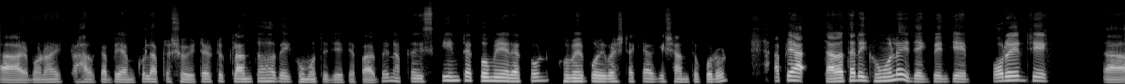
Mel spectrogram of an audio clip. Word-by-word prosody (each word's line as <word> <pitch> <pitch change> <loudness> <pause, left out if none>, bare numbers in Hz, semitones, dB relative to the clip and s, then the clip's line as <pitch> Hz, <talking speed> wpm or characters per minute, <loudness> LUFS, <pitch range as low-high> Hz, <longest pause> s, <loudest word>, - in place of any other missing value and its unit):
আর 105 - +1
মনে 115 0 -4
হয় 120 - -3
একটু - - -17
হালকা 115 +1 -4
ব্যায়াম 115 -2 -2
করলে 130 0 -1
আপনার 125 +1 -12
শরীরটাও 120 +1 -2
একটু 150 +3 -5
ক্লান্ত 130 0 +1
হবে, 145 -2 -2
ঘুমোতে 115 -2 -4
যেতে 115 0 -6
পারবেন। 110 +10 -2
আপনার 140 0 -7
স্কিনটা 185 0 0
কমিয়ে 170 -2 +6
রাখুন। 165 +4 0 0.2
ঘুমের 145 -1 +3
পরিবেশটাকে 140 0 0
আগে 135 +1 -6
শান্ত 125 -2 -3
করুন। 135 +5 +1 0.5
আপনি 195 - +1
আ - - +10 0.3
তাড়াতাড়ি 150 +7 +6
ঘুমোলেই 185 +8 +3
দেখবেন 135 +1 -1
যে, 135 - +2 0.3
পরের 190 +5 +5
যে 180 - +4 0.7
আ - - +3
140 Hz, 175 wpm, -23 LUFS, 120-160 Hz, 0.7 s, আ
